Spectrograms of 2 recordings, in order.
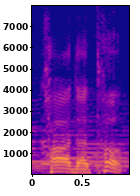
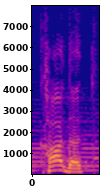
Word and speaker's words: खादथ: कुछ भी नहीं होगा और पठथ, लिखथ, खादथ आदि के उच्चारण का भी हमें विशेष ध्यान रखना है। इन्हें पठथ, लिखत, खादत आदि हमें नहीं कहना है।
